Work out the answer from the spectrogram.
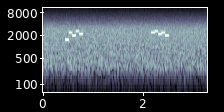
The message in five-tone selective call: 50889 00908

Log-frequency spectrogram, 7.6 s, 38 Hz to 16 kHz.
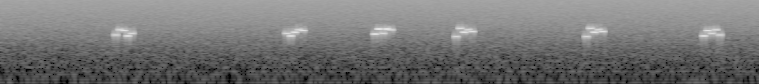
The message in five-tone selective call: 39825 52698 40509 11697 11697 28593

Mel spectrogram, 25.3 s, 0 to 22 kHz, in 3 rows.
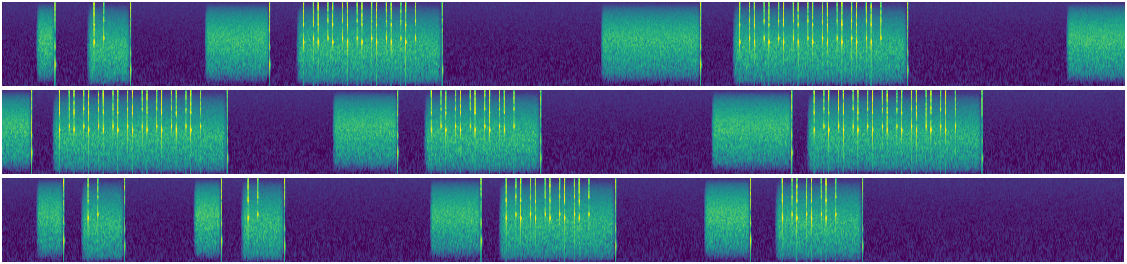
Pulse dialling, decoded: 1 8 0 0 6 0 1 1 6 4

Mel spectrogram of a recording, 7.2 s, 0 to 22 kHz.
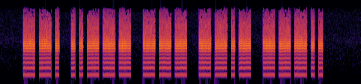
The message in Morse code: G2OQ8

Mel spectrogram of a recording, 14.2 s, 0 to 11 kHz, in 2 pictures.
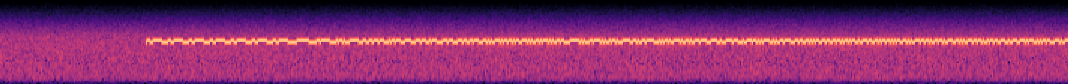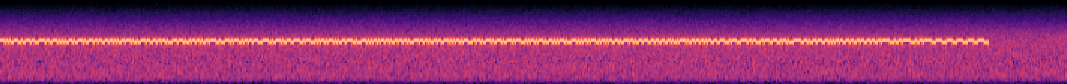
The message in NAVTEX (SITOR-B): ZCZC IE66 NAV WARNING 30. BUOY IN PSN 27-12N 001-11E UNLIT. NNNN

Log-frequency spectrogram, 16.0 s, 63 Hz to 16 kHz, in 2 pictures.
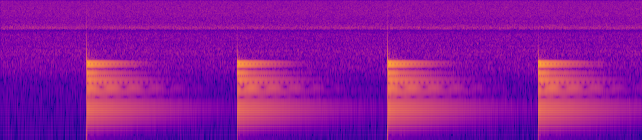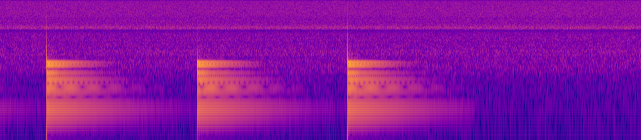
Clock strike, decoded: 7

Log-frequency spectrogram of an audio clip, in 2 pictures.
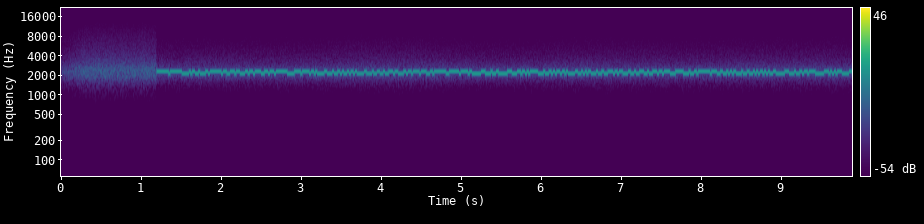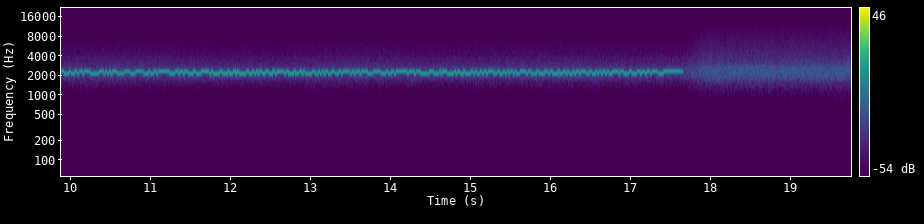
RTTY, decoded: WA0OKE DE LA7VKT TNX FER CALL. UR RST 569 569. NAME ERIK ERIK. QTH DURBAN DURBAN.

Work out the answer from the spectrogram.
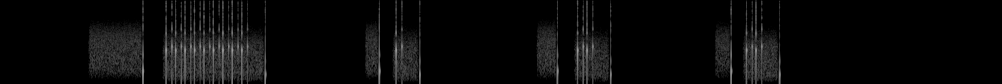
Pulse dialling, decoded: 9 1 2 2

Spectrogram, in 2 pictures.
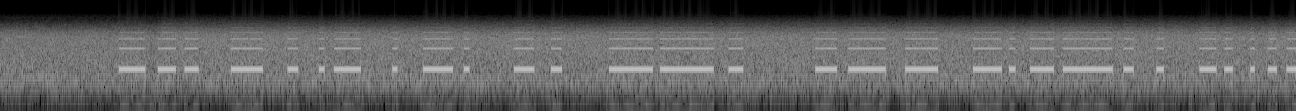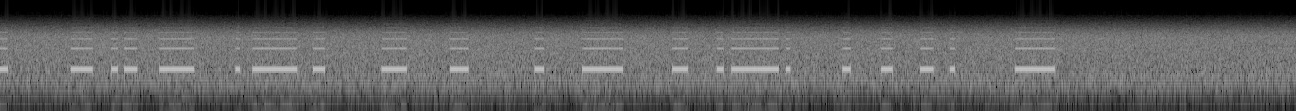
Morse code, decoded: none

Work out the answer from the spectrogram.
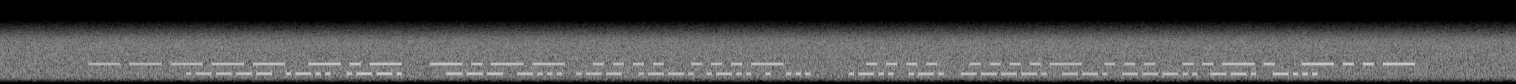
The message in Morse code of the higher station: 0KYHV H4SFX

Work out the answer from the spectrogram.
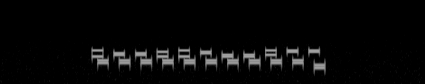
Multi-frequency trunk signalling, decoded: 73347611800

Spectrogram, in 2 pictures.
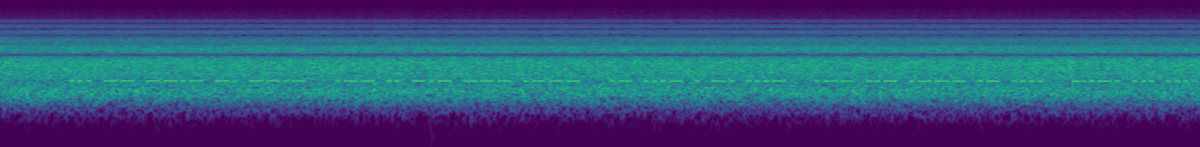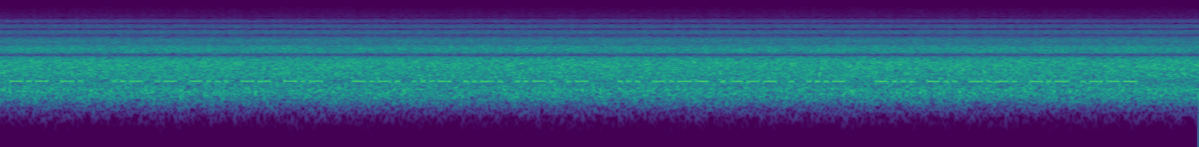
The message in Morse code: SMQNQ WIKOJ AVENV WMJAH CSHKN UABMK CVFFA SYJEV BDCKJ

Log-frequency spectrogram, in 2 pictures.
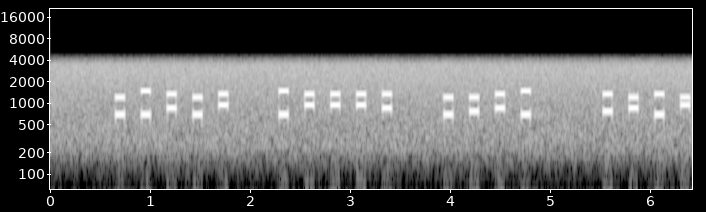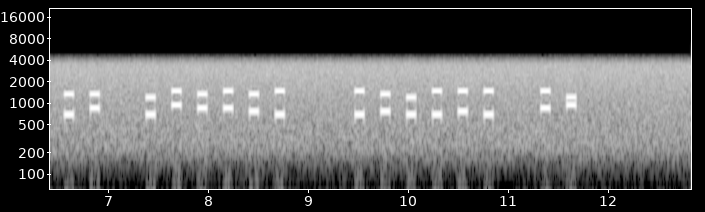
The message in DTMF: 13810 30008 1483 572*28 1#8953 351363 9*

